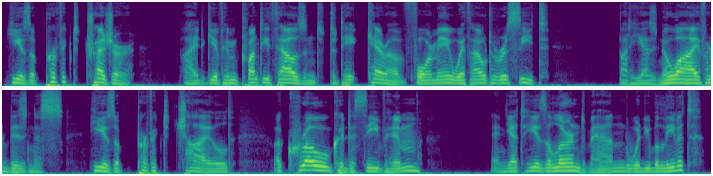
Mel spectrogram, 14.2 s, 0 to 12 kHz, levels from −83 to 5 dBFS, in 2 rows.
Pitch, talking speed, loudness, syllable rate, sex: 125 Hz, 200 wpm, -19 LUFS, 5.4 syllables/s, male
